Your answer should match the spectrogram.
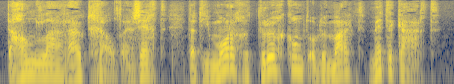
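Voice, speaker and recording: Husky, animated male storyteller. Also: on the low side, moderate pace, no room sound. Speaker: narrator. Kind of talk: scripted storytelling for a children's audio play. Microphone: close, dry studio microphone.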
